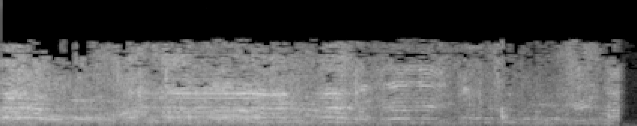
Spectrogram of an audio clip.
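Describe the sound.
A large crowd at a protest shouts "Allahu Akbar" ("God is great") together in a sustained, chant-like roar, many people calling out at once for several seconds before it cuts off abruptly.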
